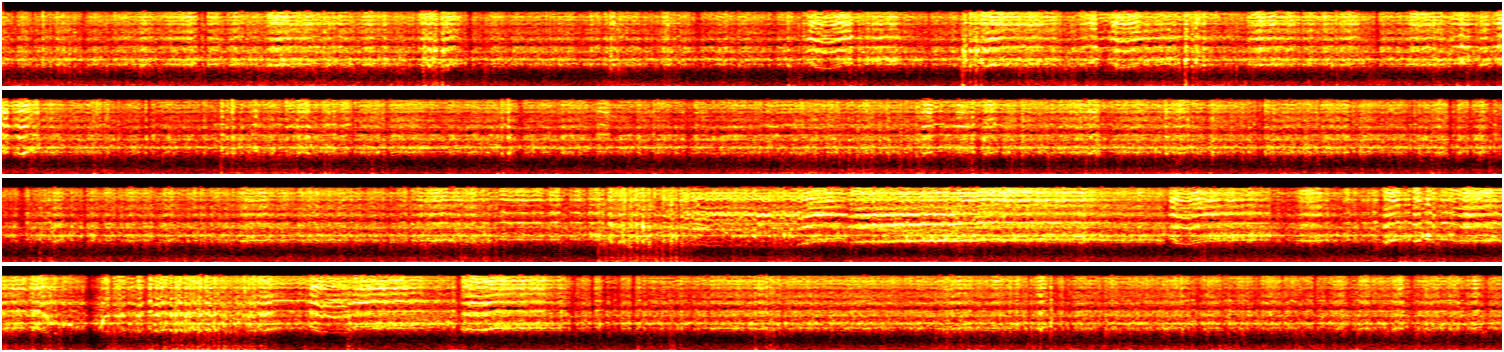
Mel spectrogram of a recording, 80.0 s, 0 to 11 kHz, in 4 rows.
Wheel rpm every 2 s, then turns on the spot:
230, 230, 230, 230, 230, 220, 230, 230, 230, 230, 230, 230, 230, 240, 230, 230, 230, 230, 230, 230, 230, 230, 230, 230, 210, 210, 220, 230, 230, 230, 140, 220, 220, 230, 230, 230, 230, 240, 240, 230.
none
